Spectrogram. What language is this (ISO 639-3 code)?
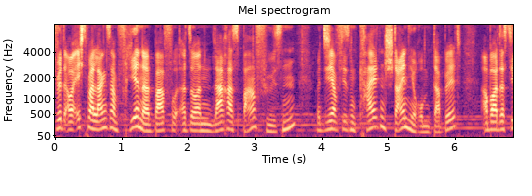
deu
